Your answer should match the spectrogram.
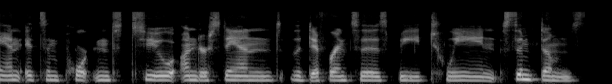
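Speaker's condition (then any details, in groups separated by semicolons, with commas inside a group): No condition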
